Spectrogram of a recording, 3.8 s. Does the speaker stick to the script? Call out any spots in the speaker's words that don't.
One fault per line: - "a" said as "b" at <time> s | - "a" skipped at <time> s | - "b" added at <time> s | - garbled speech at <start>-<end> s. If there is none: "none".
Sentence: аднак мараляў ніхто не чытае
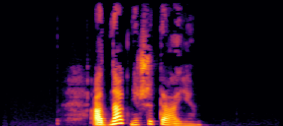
- "мараляў ніхто" skipped at 1.7 s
